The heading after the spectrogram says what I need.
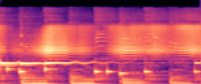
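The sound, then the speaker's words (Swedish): A mosquito buzzes in a thin, high-pitched, continuous whine that wavers slightly in pitch, fairly faint and with no talking. “Bara en mygga var modig nog att försöka slå Skräck följe.”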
